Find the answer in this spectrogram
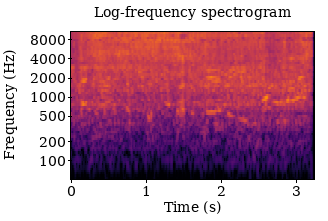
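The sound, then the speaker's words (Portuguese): A steady, unbroken rush of a stream running in summer without rain fills the whole moment, a broad hissing flow with no pauses, while faint voices murmur indistinctly in the background. “Já tinha visto um riacho correndo aqui sem estar tá chovendo?”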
